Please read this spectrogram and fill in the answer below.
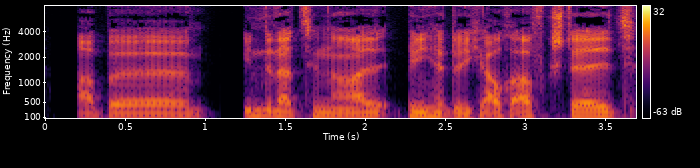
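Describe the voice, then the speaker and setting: A man's unremarkable speaking voice at a medium pitch, fairly slow and fairly even in intonation, on a very clean recording with a silent background. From Franconia, Hersbruck area, Germany. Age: 30s. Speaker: head chef. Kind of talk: casual interview. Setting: radio studio.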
